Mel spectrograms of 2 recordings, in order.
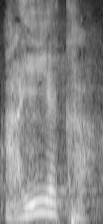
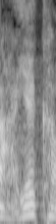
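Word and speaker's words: אַיֶּכָּה: 그래서 아이에카 혹은 아예카 이렇게 발음이 되기도 하는데요.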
